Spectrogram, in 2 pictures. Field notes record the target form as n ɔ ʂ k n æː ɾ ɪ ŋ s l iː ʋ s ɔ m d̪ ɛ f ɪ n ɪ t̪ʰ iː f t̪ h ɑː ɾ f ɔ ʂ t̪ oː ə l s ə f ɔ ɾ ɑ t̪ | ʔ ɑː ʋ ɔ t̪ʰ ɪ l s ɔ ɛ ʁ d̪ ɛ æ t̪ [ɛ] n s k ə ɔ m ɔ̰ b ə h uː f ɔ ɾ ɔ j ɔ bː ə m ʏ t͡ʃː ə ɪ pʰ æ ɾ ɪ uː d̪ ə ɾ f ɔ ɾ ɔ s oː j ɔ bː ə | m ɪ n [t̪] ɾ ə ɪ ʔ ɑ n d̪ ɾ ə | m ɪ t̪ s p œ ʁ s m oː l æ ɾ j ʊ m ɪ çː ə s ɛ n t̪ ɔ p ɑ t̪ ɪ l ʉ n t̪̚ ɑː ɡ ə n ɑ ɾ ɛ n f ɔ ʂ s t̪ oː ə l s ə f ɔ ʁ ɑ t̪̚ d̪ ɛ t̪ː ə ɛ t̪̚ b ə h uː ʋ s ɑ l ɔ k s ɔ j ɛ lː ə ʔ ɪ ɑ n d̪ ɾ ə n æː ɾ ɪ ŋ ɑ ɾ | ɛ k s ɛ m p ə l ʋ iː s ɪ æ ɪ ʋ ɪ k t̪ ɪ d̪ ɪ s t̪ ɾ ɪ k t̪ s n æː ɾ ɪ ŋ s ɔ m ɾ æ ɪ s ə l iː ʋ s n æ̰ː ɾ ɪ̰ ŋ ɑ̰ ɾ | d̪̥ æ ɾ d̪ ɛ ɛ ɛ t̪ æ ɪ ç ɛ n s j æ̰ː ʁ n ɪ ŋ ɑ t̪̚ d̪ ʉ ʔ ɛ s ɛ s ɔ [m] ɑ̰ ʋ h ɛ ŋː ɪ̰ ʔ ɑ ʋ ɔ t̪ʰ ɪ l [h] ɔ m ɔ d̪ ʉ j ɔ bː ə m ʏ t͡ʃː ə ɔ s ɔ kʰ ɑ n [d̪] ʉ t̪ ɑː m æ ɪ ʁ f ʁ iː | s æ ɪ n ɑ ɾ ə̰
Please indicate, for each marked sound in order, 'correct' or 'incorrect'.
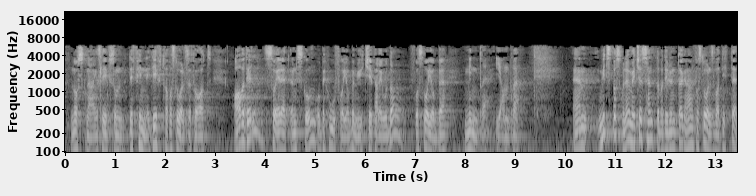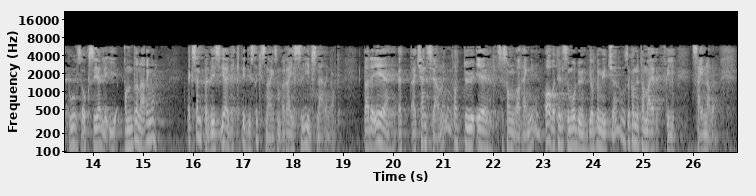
incorrect: œ, incorrect: d̪, incorrect: ŋ, incorrect: s, correct

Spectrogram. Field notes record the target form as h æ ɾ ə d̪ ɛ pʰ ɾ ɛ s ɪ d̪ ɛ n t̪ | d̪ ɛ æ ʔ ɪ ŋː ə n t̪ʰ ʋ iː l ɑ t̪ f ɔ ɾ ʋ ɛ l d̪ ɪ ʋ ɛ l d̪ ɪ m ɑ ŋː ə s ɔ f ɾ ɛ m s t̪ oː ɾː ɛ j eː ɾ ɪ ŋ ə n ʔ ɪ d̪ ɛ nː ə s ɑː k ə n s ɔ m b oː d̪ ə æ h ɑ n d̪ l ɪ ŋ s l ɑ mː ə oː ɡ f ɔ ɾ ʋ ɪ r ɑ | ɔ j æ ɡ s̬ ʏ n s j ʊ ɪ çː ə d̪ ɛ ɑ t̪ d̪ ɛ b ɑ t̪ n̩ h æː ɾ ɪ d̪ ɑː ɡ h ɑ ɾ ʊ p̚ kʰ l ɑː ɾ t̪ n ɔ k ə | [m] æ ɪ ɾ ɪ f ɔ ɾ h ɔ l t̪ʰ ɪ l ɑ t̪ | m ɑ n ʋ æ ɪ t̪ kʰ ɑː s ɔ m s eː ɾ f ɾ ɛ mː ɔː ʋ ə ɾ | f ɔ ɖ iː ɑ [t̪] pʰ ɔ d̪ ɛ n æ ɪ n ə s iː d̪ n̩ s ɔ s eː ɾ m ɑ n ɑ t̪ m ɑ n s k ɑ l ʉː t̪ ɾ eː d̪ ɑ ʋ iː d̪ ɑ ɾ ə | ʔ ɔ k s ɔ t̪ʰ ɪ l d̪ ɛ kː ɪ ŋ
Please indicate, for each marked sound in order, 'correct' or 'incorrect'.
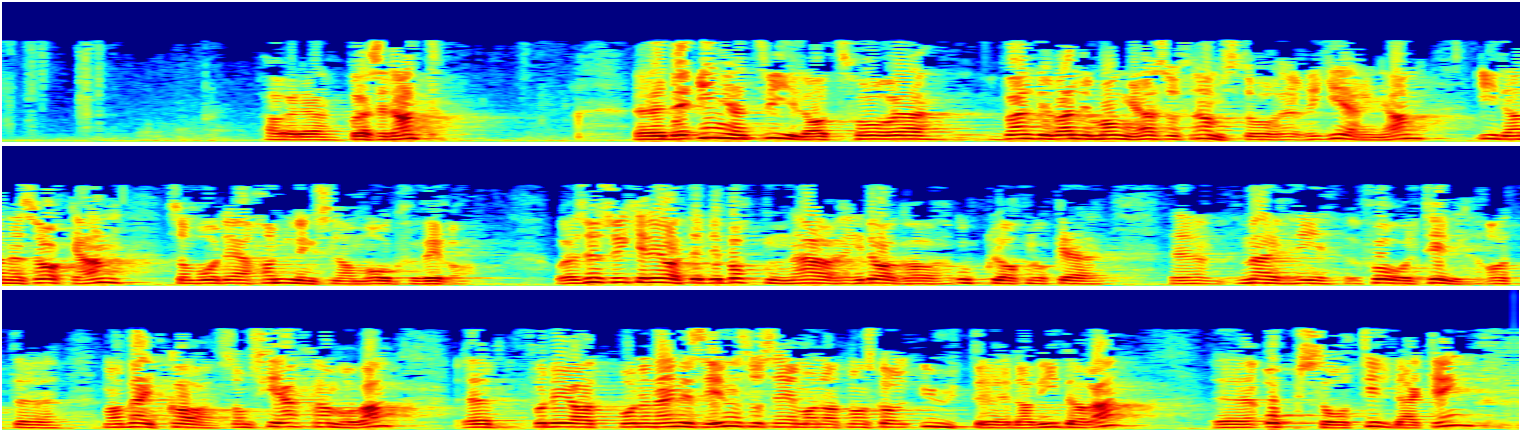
correct, correct

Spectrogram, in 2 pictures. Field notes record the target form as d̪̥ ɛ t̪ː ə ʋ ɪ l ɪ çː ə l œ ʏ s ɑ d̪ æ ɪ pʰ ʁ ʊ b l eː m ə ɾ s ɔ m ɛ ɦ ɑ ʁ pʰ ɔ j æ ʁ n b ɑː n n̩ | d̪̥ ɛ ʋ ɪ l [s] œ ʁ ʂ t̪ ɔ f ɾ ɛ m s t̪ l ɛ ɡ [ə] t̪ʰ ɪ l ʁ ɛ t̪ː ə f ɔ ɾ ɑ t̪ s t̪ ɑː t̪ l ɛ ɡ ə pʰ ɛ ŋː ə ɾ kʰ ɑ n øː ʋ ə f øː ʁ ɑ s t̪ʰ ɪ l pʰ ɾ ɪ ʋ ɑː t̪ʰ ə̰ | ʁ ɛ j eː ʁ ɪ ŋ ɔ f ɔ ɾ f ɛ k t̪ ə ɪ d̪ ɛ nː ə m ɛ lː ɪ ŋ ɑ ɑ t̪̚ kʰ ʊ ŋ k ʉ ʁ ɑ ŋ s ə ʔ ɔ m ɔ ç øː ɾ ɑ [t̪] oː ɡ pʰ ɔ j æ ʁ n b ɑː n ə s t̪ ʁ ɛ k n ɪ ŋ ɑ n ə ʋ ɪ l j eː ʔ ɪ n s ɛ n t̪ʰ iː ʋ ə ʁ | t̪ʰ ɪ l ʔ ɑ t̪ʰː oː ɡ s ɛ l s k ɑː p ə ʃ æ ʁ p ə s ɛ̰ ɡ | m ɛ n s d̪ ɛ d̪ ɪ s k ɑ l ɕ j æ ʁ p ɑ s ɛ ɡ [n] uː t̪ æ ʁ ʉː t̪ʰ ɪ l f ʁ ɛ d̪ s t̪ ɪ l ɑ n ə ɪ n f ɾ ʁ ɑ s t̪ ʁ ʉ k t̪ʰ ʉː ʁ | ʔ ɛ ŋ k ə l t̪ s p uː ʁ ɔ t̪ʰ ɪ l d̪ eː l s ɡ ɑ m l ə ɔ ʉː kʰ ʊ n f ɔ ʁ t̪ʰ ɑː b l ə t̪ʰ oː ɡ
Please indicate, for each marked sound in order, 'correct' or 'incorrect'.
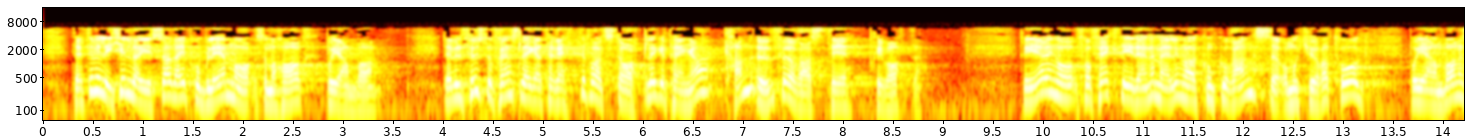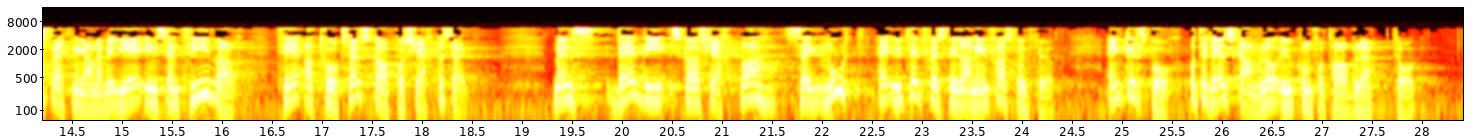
incorrect: f, incorrect: ɑ, incorrect: t̪ʰ, incorrect: m

